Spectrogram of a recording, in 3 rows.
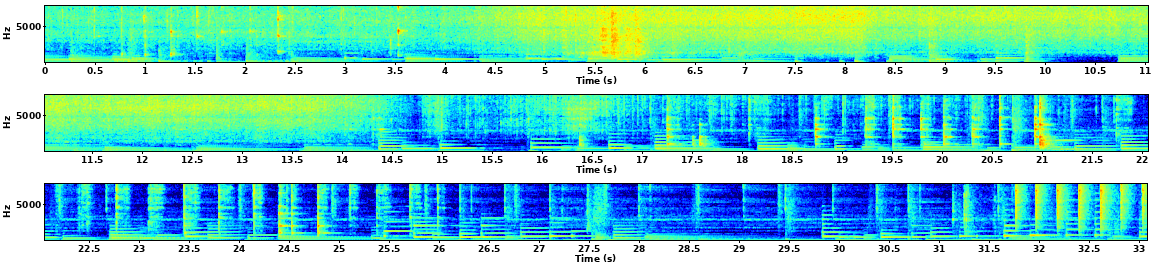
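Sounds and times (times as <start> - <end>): background music with bass line: 0.0 - 10.1, 10.8 - 33.0
vegetables sizzling in a frying pan: 0.0 - 21.8.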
